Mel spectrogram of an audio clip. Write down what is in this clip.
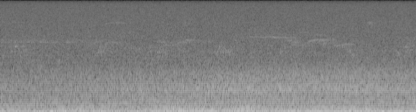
Eastern Wood-Pewee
